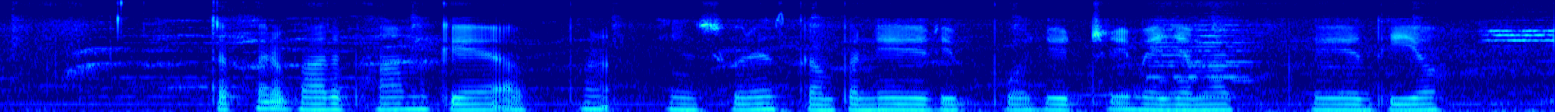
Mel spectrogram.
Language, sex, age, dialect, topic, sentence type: Maithili, male, 18-24, Bajjika, banking, statement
